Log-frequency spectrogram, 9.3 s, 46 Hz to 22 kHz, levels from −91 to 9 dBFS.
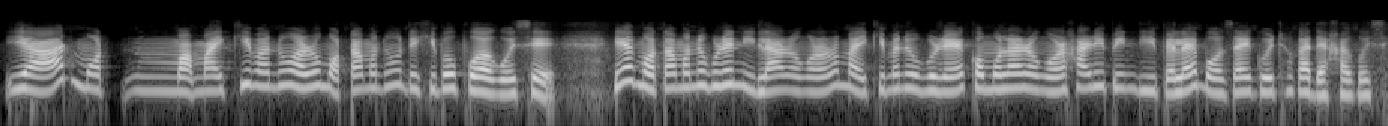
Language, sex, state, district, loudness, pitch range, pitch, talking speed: Assamese, female, Assam, Sonitpur, -16 LUFS, 255-295 Hz, 275 Hz, 190 wpm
